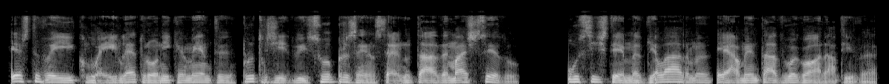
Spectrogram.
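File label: Portuguese, camper alarm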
